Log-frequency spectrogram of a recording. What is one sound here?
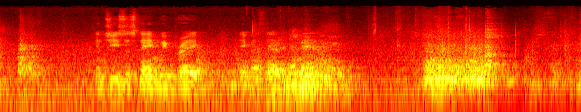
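A man speaks calmly to a room nearby.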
